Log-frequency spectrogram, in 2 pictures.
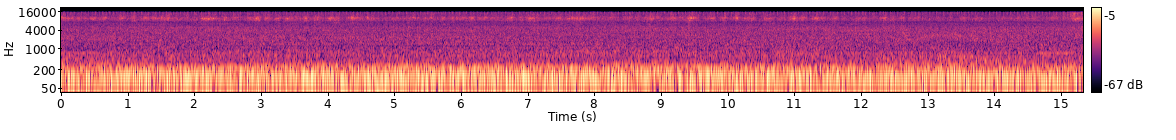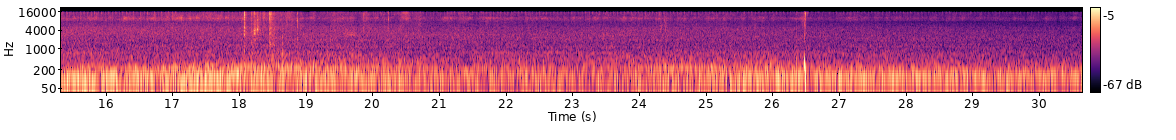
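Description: A steady low machine hum, as from running equipment, with a brief scrape about 18 seconds in and a single sharp click about 26 seconds in.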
